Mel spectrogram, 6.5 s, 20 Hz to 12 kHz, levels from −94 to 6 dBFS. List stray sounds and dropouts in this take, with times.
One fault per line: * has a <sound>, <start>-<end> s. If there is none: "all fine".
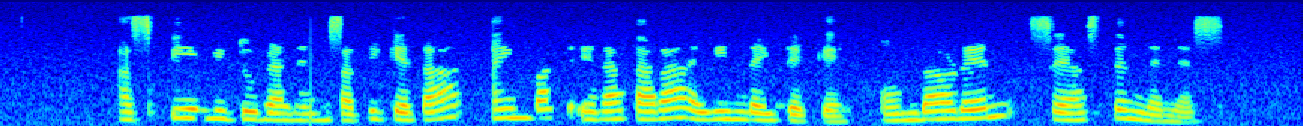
all fine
